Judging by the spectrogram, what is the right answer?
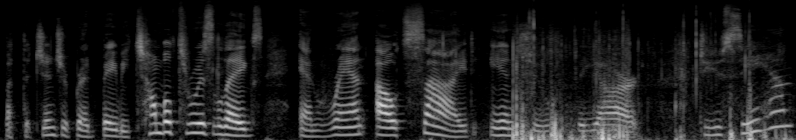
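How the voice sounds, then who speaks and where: A woman reading a story aloud to children, expressive, with chatty asides and questions to her young listeners. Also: fairly low pitch, slow pace, noisy background. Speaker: children's story time reader.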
